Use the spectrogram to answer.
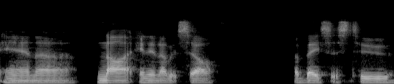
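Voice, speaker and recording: The man's pitch is very deep and low. His intonation is monotone and flat. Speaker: family law attorney. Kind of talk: lecture. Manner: slow.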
